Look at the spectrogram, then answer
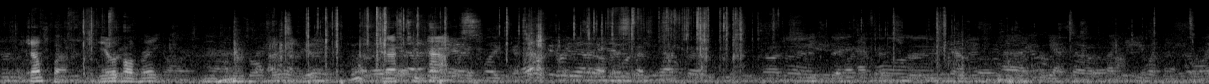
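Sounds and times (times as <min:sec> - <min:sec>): trading cards handled: 0:02.7 - 0:07.8
foil pack crinkling and tearing: 0:02.7 - 0:07.9.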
